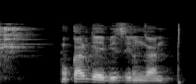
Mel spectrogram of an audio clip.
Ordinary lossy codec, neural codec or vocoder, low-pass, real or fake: MP3, 64 kbps; codec, 16 kHz, 16 kbps, FreqCodec, larger model; 7.2 kHz; fake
